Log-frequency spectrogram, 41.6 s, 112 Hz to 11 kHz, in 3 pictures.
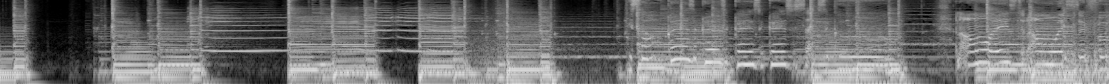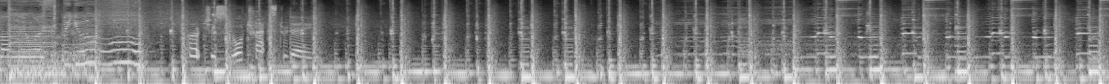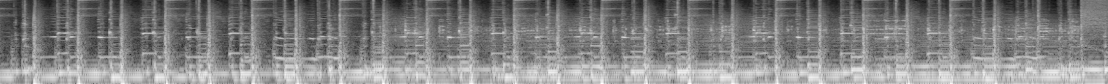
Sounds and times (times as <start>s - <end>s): Music: 0.0s - 0.5s, 1.2s - 41.5s.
